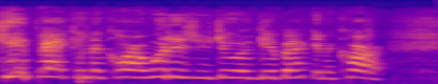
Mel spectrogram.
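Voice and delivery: high yelling voice. Retelling him calling her back to the car, imitating him yelling. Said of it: "he was yelling at me, like".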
